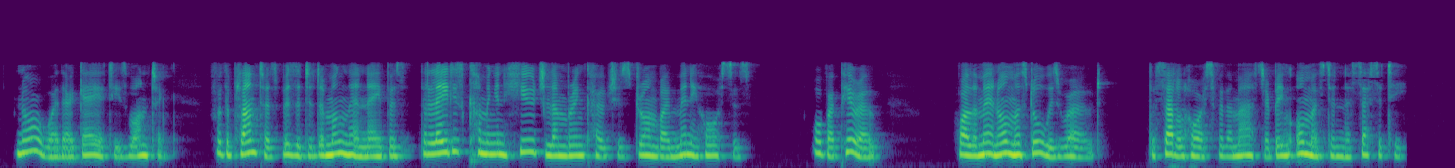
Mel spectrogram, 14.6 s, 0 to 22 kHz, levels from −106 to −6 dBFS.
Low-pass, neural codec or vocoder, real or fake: 5.4 kHz; none; real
